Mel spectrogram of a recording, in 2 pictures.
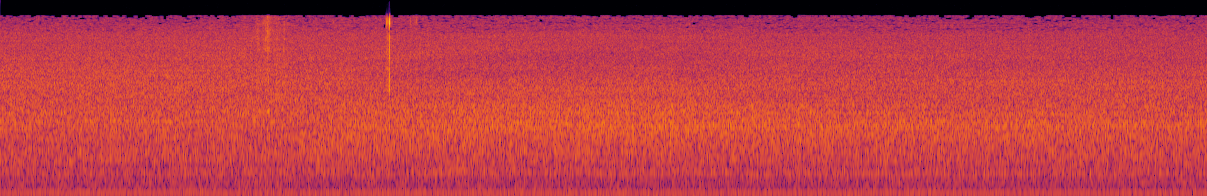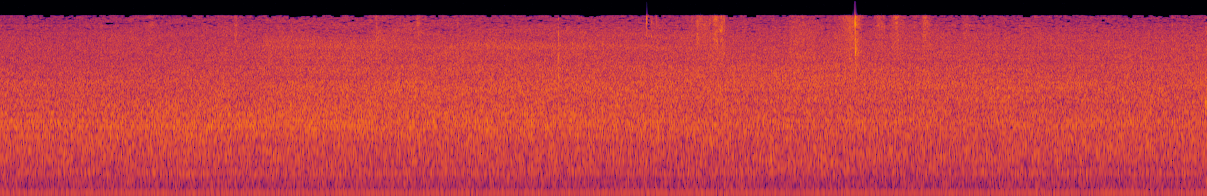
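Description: Steady fan-like hum and hiss of room background noise, with a faint click about four seconds in and another about twenty seconds in.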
